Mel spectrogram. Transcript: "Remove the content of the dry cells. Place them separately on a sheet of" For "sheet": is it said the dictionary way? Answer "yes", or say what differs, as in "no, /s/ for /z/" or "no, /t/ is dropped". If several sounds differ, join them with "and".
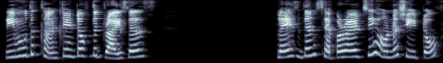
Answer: yes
